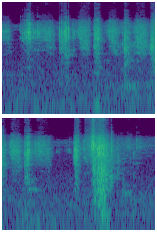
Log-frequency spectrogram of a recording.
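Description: Scissors snipping through newspaper along a drawn pattern line, a quick run of short cuts about three a second, with a longer, louder rustle of paper about five seconds in.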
